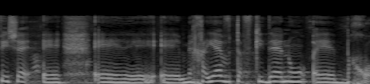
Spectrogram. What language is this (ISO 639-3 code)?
heb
